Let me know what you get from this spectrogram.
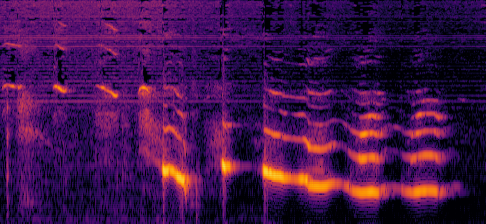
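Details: Husky dog vocalising as if talking, wanting his mammy: short yips and whines build into a long, sliding, moaning howl that falls and then levels off, while an owner coaxes him with questions nearby.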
